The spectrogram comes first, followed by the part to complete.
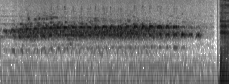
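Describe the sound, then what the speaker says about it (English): Wilson's snipe making its non-vocal winnowing sound, a steady fluttering hum lasting about three seconds, loud and close, ending abruptly with a brief thump. "Here's the snipe."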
